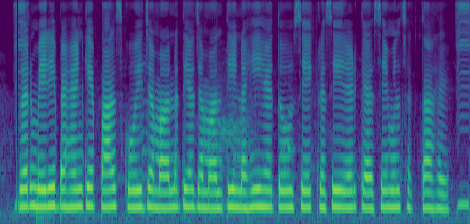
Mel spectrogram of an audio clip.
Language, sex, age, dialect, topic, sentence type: Hindi, female, 18-24, Kanauji Braj Bhasha, agriculture, statement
